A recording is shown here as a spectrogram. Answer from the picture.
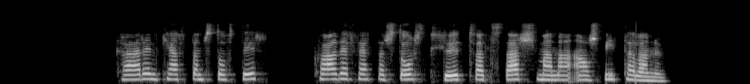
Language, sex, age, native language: Icelandic, female, 40-49, Icelandic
